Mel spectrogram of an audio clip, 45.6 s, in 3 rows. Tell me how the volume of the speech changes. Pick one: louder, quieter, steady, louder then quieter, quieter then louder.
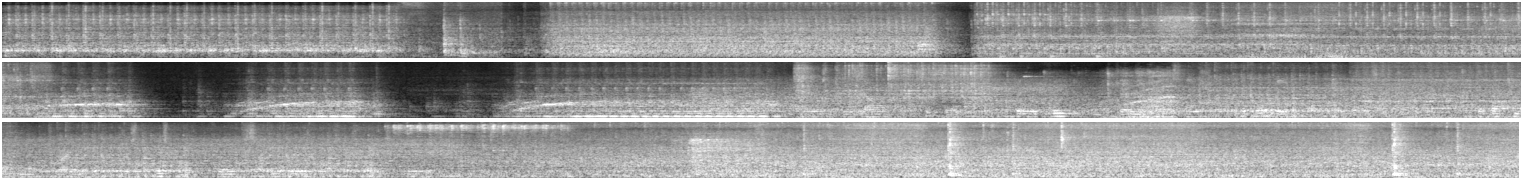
steady.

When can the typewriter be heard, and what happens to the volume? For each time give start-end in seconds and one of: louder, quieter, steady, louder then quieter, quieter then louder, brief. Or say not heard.
not heard.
